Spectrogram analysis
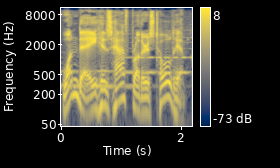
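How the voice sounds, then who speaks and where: A man narrating a dramatized Bible book in a steady, measured way, with music behind. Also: fairly low pitch. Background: background music.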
